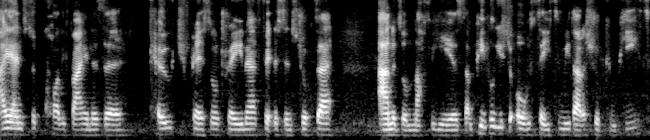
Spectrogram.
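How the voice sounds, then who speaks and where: Speaking at a fairly quick pace in a northern English accent, a woman with a very deep, low pitch keeps a flat, monotone intonation while her loudness swings widely. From northern England. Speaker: bodybuilder and personal trainer. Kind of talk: interview.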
